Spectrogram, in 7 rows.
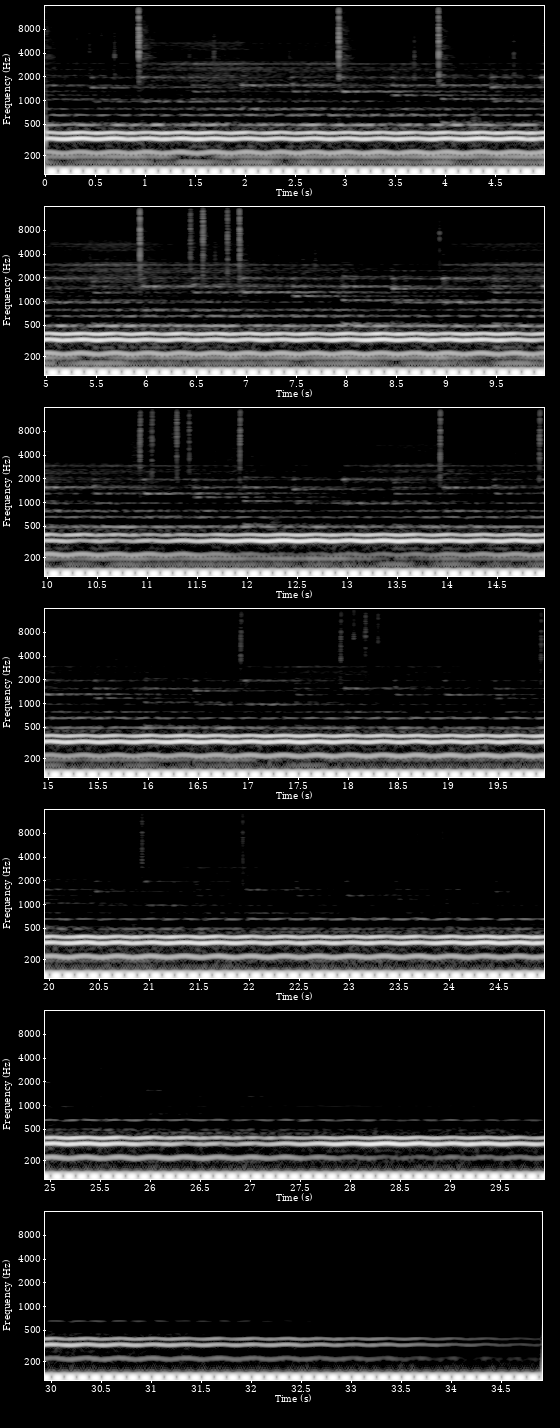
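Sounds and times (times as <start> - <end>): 
deep bass tones: 0.0 - 32.6
binaural beats smooth low hum: 0.0 - 34.9.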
